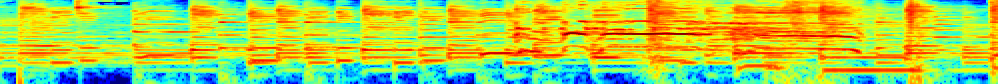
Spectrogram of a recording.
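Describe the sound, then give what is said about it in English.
A rooster crows, a drawn-out tonal call over busy, loud music from a children's song. “What's wrong, Mr. Rooster? What are you looking for? Cock-a-doodle-doo.”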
